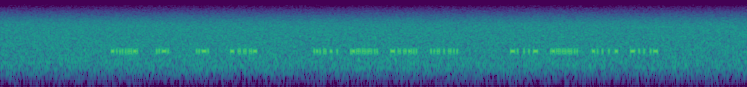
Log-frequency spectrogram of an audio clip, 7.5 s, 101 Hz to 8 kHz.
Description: Hellschreiber (Feld-Hell, 122.5 baud), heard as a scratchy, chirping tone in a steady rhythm, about 610 Hz, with radio static. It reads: G11A 75RX W5VM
